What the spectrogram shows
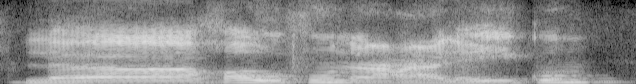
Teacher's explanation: لا کی آواز تھوڑی سی لمبی کر دی آپ نے، 1.5 گنا تقریباً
